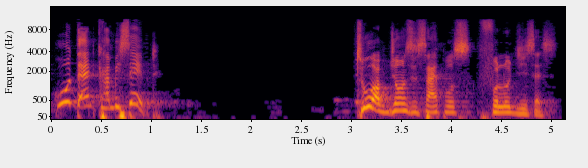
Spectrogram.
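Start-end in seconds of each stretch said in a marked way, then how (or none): 0.0-1.1 high, astonished question; shocked question. Acted. Shocked disciples ask Jesus who can be saved, astonished. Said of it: "They were shocked".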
